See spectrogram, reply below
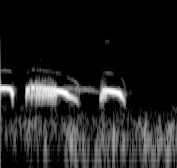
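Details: Spotted dove coo, played as a training recording to provoke rival doves into calling: a short low coo, then a long falling coo and a final shorter falling note, all mellow and throaty, with faint background hum.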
